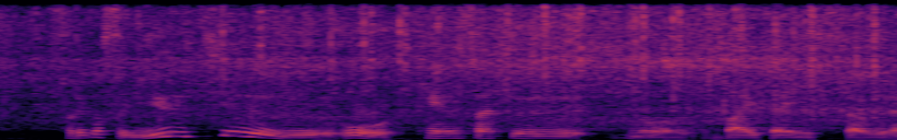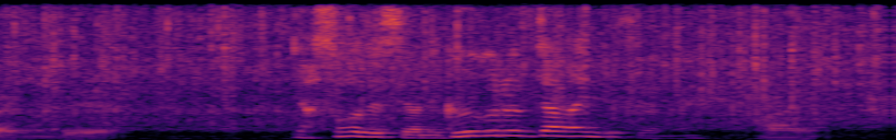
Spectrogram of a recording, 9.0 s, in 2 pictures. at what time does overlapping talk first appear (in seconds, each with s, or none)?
none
